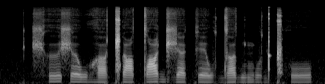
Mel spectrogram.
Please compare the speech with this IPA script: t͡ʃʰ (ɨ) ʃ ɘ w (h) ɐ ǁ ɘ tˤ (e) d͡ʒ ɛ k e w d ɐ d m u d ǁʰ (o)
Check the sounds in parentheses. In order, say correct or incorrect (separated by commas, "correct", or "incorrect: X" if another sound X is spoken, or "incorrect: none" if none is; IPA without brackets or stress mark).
correct, incorrect: ɦ, incorrect: ɘ, incorrect: u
